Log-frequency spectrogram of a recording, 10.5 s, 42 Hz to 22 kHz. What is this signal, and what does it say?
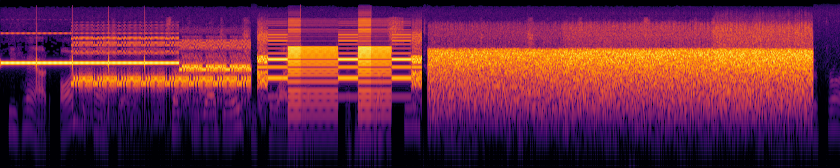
Dial-up modem handshake (V.34 or later), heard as a whistle, warbles, then hiss, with speech in English.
